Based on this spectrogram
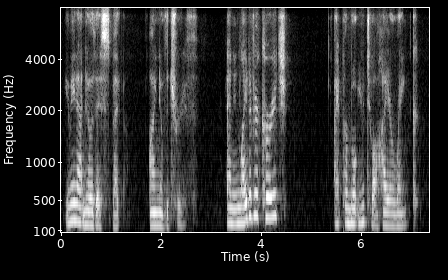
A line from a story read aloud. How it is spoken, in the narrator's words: so that no one could overhear, whispered softly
